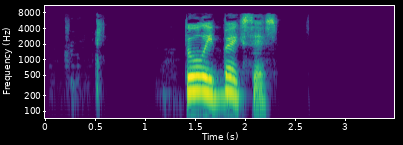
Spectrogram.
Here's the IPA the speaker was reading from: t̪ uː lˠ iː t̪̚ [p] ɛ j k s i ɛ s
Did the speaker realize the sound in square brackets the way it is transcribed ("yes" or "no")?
no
